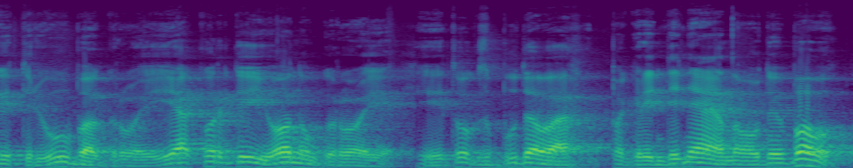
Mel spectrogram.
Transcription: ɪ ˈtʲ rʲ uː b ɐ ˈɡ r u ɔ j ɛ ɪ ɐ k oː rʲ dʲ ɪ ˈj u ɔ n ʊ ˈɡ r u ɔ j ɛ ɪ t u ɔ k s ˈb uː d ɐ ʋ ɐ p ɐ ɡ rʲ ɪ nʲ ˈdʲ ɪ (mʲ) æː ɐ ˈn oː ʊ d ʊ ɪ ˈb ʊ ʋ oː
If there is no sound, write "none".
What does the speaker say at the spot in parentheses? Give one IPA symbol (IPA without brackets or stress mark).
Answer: nʲ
